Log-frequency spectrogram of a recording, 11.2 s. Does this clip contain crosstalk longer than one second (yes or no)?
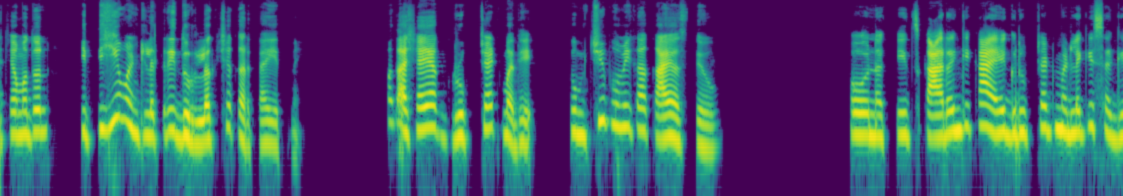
no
